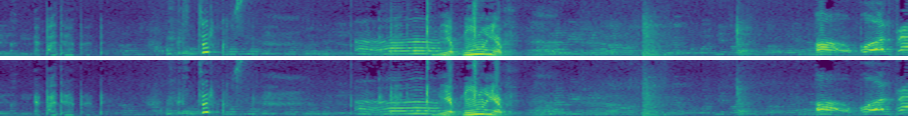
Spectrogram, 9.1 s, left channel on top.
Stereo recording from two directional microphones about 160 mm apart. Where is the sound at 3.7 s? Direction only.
20° left (ahead or behind).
